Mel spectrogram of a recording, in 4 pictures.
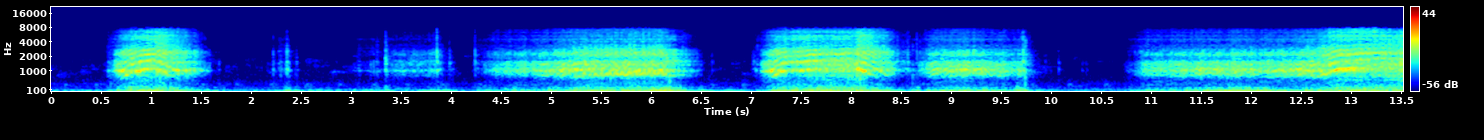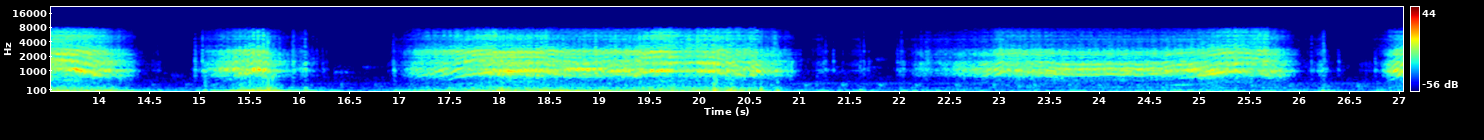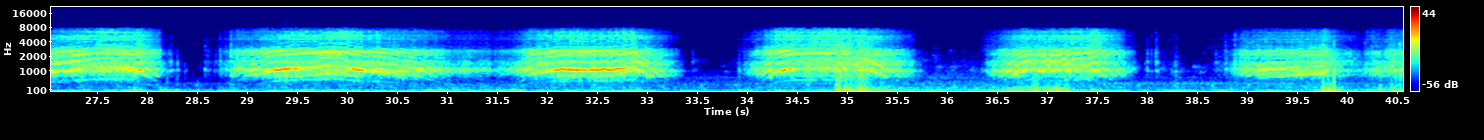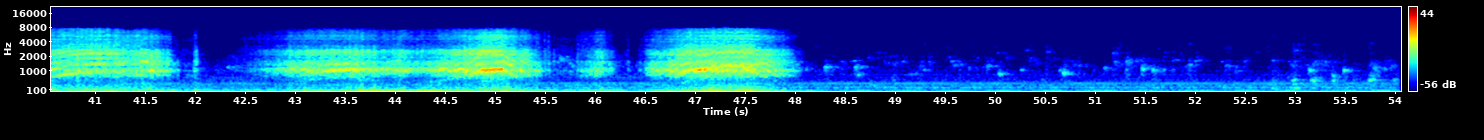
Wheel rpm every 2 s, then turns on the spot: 30, 0, 40, 50, 40, 20, 100, 40, 30, 110, 50, 40, 70, 60, 70, 70, 60, 80, 60, 30, 70, 30, 50, 60, 0, 0, 0.
none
